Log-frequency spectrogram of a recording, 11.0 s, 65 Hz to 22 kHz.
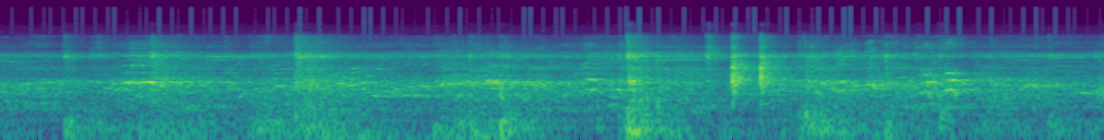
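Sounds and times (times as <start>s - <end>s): players shouting and talking: 0.0s - 11.0s.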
